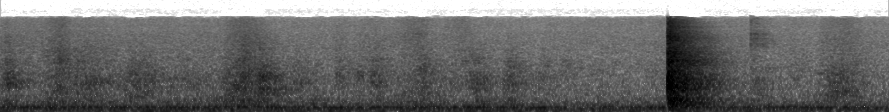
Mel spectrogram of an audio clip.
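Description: A single sharp knock near the end, over a faint steady low hum of room tone.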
